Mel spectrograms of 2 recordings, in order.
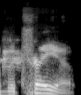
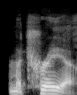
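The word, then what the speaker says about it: Maitreya: known as uh uh Maitria. Is that how you say it? How did you say it again? Uh Matraa. Matraa. Okay. Okay. Matraa. There we go.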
